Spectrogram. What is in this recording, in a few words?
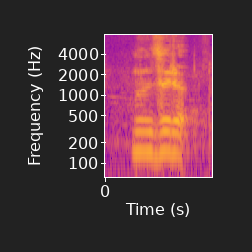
"muzuru", minamiyamagata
